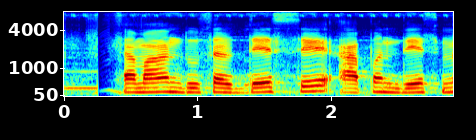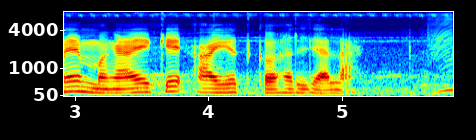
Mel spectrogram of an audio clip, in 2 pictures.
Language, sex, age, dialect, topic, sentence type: Bhojpuri, male, 18-24, Western, banking, statement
